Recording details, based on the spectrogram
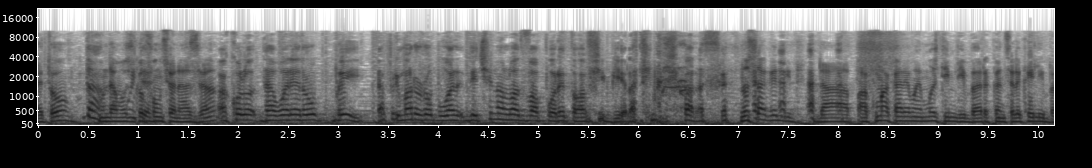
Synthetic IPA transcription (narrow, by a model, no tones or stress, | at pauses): et̪o | d̪aund̪eamvəzut̪kəfuŋkt̪sio̞neazəako̞lo̞d̪awaɾeɾo̞bbəj | d̪apɾimaɾuro̞baɾed̪e̞t͡ʃe̞naluat̪vapo̞ɾe̞t̪o̞aɱfibiḛlʔa̰t̪ʰiməʃaɾasanusaɡɨnd̪it̪d̪aakumakəaɾemajmult̪ːimpliberkəɨnt̪seekəjelibe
